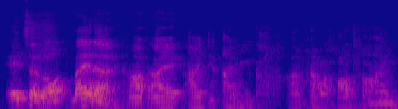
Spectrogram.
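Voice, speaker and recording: A man's voice: mid-range voice, moderate pace. A man casually reviewing a cartoon show in a put-on Australian accent, rambling and restarting his sentences. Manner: rambling with restarts, mock-complaining. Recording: echoey room.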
